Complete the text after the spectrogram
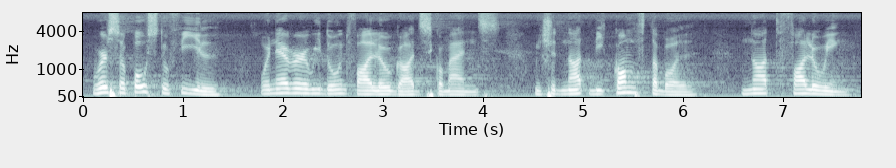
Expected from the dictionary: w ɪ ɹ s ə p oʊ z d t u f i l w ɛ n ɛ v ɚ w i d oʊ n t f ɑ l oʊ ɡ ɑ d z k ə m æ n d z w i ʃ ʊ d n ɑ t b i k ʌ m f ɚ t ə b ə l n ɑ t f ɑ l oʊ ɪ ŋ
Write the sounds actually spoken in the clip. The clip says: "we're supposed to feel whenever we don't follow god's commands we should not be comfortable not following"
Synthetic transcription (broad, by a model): w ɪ ɹ s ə p oʊ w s t u f i l w ɛ n ɛ v ɚ w i d oʊ n t f ɑ l oʊ ɡ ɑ d s k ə m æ n d s w i ʃ ʊ d n ɑ t b i k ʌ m f t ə b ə l n ɑ t f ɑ l oʊ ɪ ŋ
